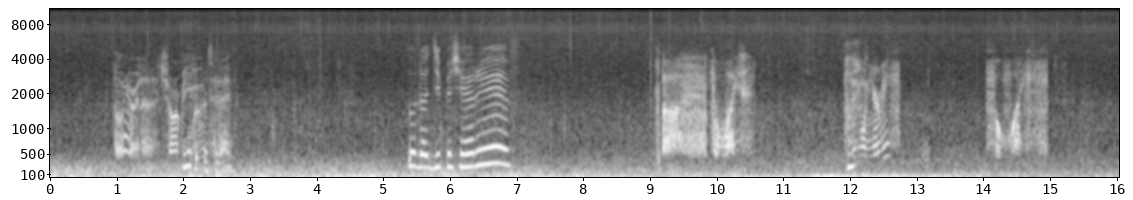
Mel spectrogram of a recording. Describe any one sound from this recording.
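A young woman talks into a nearby microphone in short bursts.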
